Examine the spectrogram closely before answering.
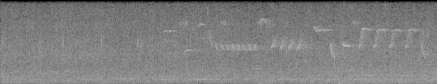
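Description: Water laps gently against stone walls.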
